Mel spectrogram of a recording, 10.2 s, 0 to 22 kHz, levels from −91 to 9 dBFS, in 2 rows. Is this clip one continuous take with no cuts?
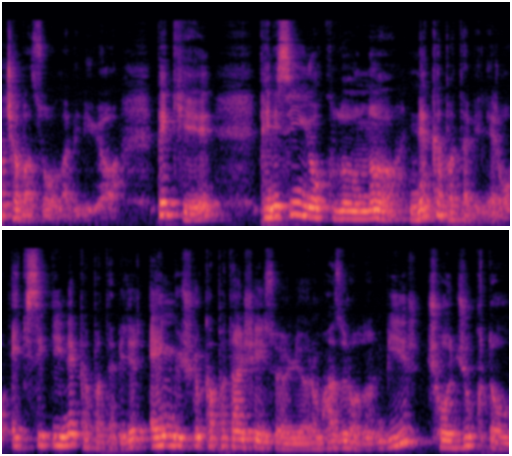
yes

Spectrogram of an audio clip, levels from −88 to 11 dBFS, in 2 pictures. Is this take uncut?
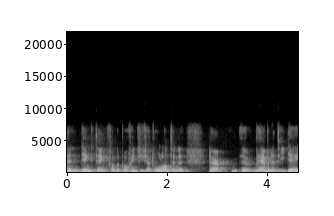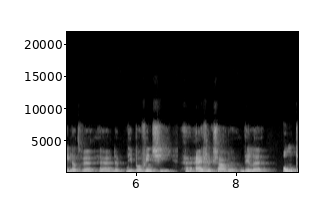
no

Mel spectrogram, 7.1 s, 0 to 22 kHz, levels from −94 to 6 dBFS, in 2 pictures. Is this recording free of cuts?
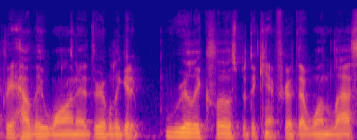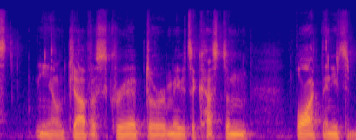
yes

